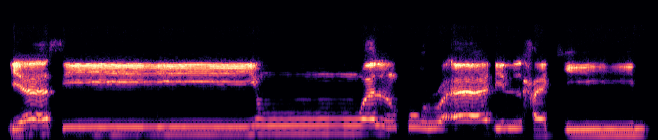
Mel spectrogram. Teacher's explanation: Kita dah masukkan nun dalam waw. Masukkan nun dalam waw. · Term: idgham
